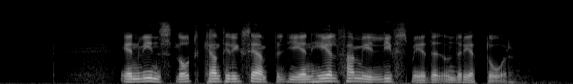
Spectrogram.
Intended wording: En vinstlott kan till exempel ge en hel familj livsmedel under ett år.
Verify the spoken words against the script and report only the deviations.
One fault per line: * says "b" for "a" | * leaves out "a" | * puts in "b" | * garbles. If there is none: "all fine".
all fine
